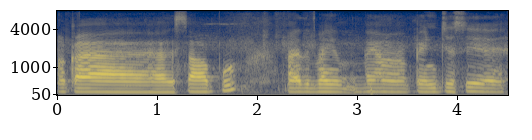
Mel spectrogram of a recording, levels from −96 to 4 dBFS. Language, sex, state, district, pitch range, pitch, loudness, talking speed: Telugu, male, Andhra Pradesh, Manyam, 130-135 Hz, 130 Hz, -18 LUFS, 105 wpm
